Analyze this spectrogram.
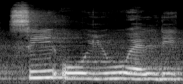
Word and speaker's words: could: COULD, could. L is silent.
